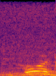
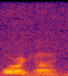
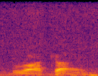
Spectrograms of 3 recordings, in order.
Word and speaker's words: Boracay: when we were in pookai Island you're pronouncing it like we did before we came here it's spelled Boracay Boracay um we were there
